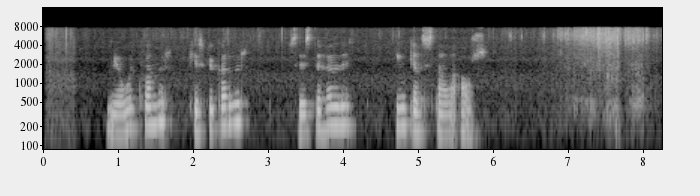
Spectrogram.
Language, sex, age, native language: Icelandic, female, 50-59, Icelandic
